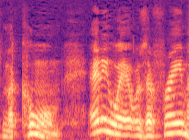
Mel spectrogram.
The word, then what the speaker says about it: Macomb: headquarters as we're told it's called mur is pronounced Macomb anyway it was a frame house facing Bridge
